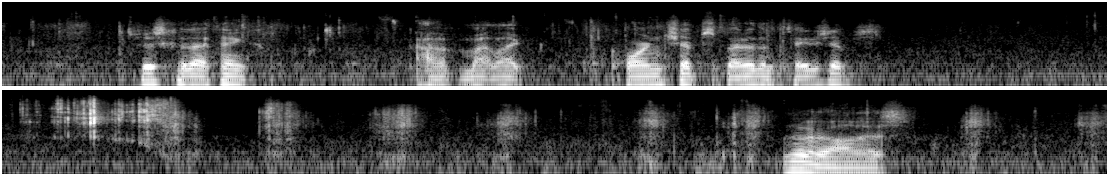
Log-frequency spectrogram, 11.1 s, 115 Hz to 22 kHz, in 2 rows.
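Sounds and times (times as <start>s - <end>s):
potato chip crunching: 5.4s - 11.0s.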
